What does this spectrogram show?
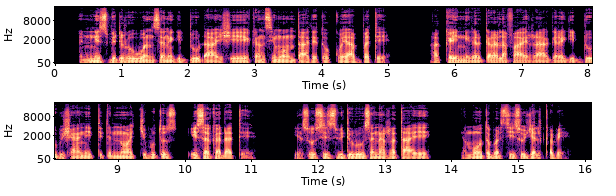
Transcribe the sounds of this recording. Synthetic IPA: ʔɪnːɪsbɪd̪ɪɾuːwːɐnsɐnɐɡɪd̪ːuːᶑaːɪʃeːkɐnsɪmo̞ːnt̪aːt̪ɛt̪ɔkːɔjaːbːɐt̪ɛ̰ | ʔɐ̰kːɐɪnːɪɡɐɾkʼɐɾɐlɐfaːɪrːaːɡɐɾɐɡɪd̪ːuːbɪʃaːniːt̪ːɪt̪ʼɪnːoːɐt͡ʃːɪbʊt̪ʊsʔɪsɐkɐᶑɐ̰t̪ɛ̰ | jɛ̰suːsɪsbɪd̪ɪɾuːsɐnɐrːɐt̪aːʔe̞ː | nɐ̰mo̞ːt̪ɐbɐɾsiːsuːd͡ʒɐlkʼɐbɛ̰

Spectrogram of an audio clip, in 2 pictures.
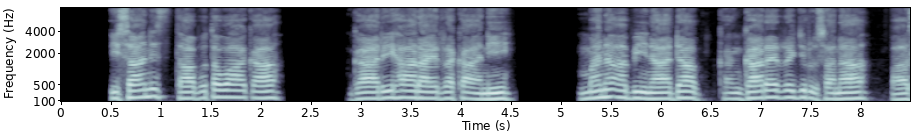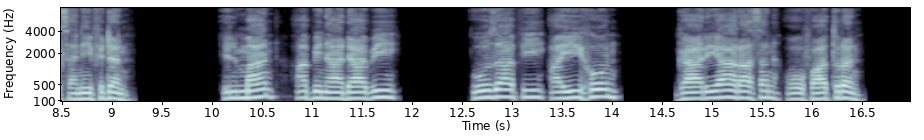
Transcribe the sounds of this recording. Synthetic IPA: ʔɪsaːnɪst̪aːbɔt̪ɐwaːkʼaː | ɡaːɾiːɦaːɾaːɪrːɐkɐʔɐniː | mɐnɐɐbinaːd̪aːb̚kɐŋɡaːɾɐɪrːɐd͡ʒɪɾʊsɐnaː | b̥aːsɐniːfɪd̪ɐn | ʔɪlmaːn | ɐbɪnaːd̪aːbiː | ʔuːzaːfɪɐjiːɦoːn | ɡaːɾiːhaːɾaːsɐnɐoːfaːt̪ʊɾɐn

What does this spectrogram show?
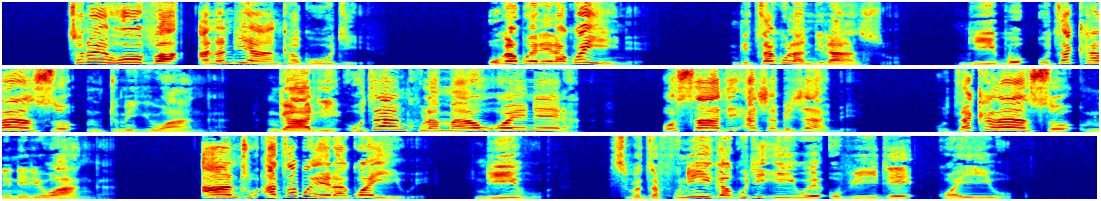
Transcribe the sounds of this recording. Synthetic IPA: t͡sɔnɔjɛhɔvaːnandiaŋkʰak̬uːt̬ḭ | ukaɓwɛɾɛɾakwainɛ | ndid͡zakulandiɾansɔ̥ | ndip̬ɔud͡zakʰalansɔm̩tumikiwaːŋɡa | ŋɡatiʔud͡zaaŋkʰulamauɔjɛnɛːɾa̰ | ɔsat̬iʔat͡ʃaɓɛt͡ʃaɓɛ | ud͡zakʰalansɔm̩nɛnɛɾiwaːŋɡa | antʰuʔad͡zaɓwɛɛɾakwaiːwɛ | ndipɔ | sipad͡zafunikak̬utiʔiwɛʔupit̬ɛkwaiːwɔ̰

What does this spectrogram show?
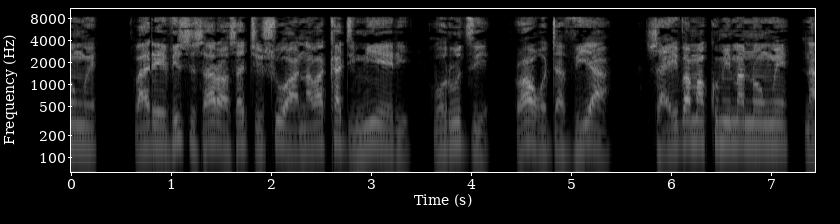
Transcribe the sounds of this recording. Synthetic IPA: ʋaɾe̞vʱiʐiʐarwaʐad͡ʒe̞ʃuɦanaʋakadʱimieɾi | ʋoɾud͡zi | rwaɦodʱavʱia | ʐ̥aiʋamakumimano̞mwe̞na

